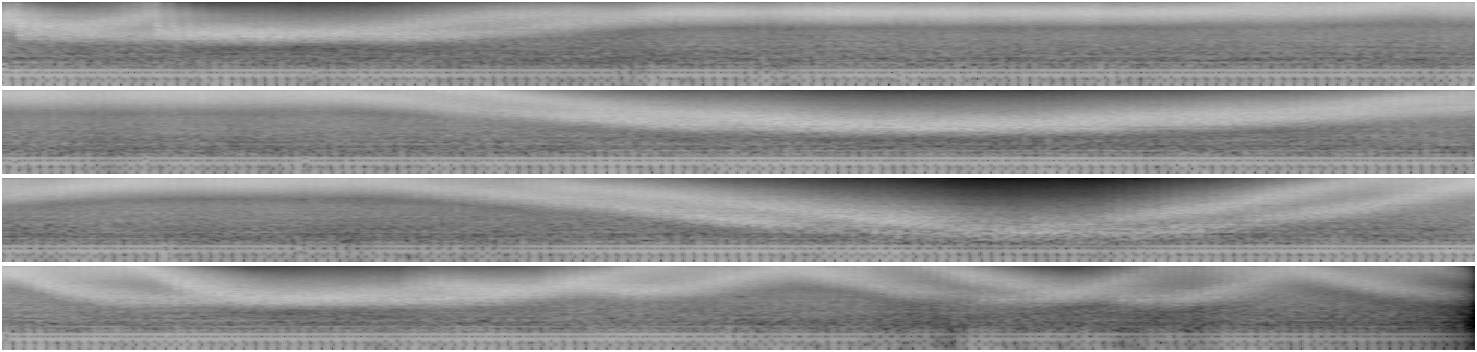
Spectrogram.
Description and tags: stereo sweeping filter over noise waveforms
electro, film, backgroung, illbient, score, experiment, sci-fi, drone, sweep, strange, ambient, texture, atmosphere, noise, ambience, weird, soundscape, soundeffect, fx, soundtrack, suspence, pad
